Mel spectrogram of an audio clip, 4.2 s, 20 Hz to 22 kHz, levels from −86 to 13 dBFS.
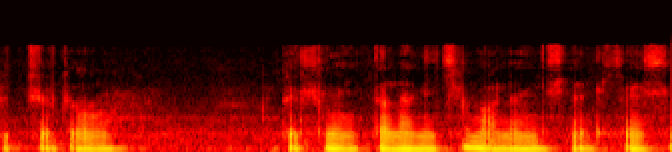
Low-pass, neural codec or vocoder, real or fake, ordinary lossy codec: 7.2 kHz; codec, 16 kHz, 2 kbps, FunCodec, trained on Chinese and English, 25 frames a second; fake; none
